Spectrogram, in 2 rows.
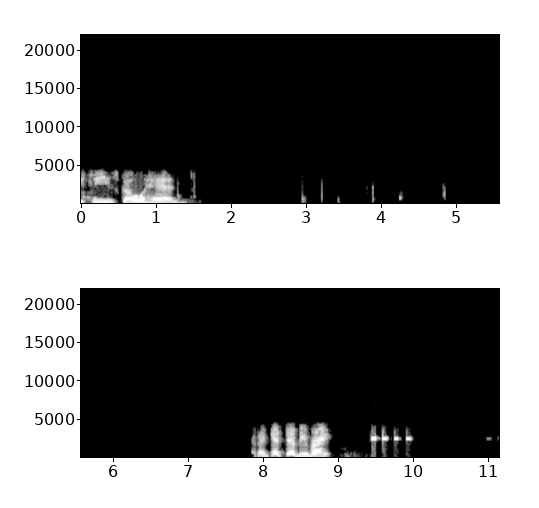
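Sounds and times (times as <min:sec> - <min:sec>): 
speech: 0:00.0 - 0:01.6, 0:07.9 - 0:09.0
timer beeping: 0:09.4 - 0:10.0.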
